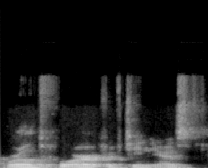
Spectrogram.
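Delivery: ordinary talk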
